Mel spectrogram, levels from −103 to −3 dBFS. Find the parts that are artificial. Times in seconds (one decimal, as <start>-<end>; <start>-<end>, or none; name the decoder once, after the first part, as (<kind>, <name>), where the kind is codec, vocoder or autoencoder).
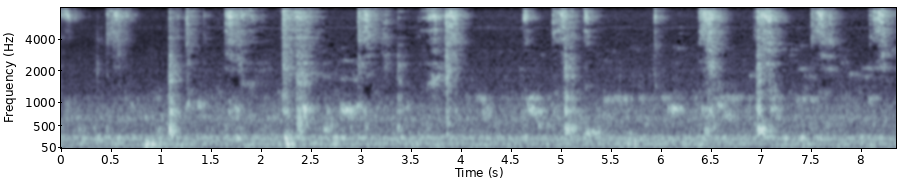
0.0-8.4 (vocoder, Vocos)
